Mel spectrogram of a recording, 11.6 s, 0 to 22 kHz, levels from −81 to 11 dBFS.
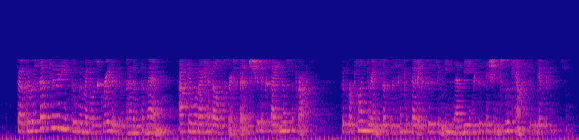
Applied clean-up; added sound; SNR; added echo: none; Aircraft; 15 dB; reverberation time 0.9 s.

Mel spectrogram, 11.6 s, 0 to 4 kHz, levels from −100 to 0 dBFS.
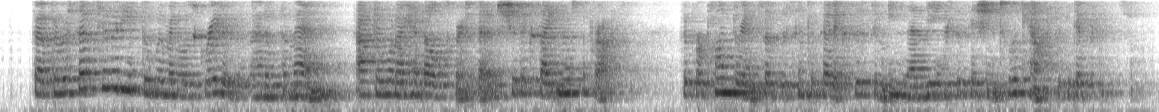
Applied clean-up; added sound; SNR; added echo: neural separator model SepFormer DNS4.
